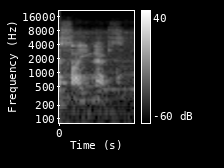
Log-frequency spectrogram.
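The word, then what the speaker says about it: synapse: तो उसे आप लोग बोलते हैं साइनेप्स, या कई जन इसको सिनेप्स भी बोलते हैं, है ना। तो प्रोनाउंसिएशन की दिक्कत नहीं है, बस दिक्कत है समझो क्या है।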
